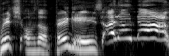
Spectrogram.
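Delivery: very high, loud, weird put-on German accent. Asking which little piggy goes to market, the speaker uses a weird german accent. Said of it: "Weird German accent for some reason".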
